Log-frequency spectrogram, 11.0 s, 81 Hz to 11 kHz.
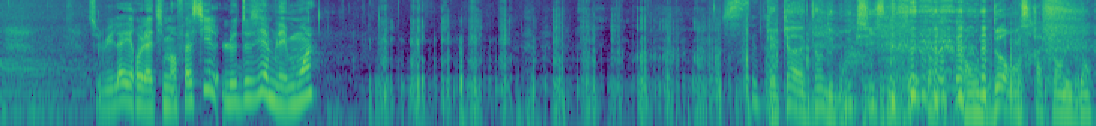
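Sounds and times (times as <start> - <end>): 
speech: 0.9 - 4.3, 7.5 - 10.9
caterpillar chewing a leaf, amplified: 3.2 - 8.9
laughter: 8.2 - 10.9.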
